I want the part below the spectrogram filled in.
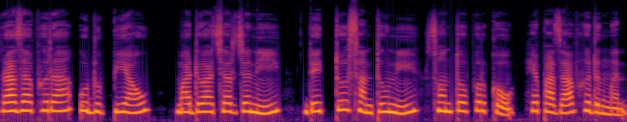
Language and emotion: Bodo, neutral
